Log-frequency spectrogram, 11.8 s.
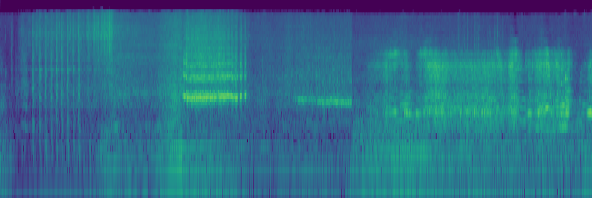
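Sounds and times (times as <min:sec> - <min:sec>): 
car engine revving: 0:00.5 - 0:11.8
car tires skidding: 0:01.9 - 0:11.8.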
